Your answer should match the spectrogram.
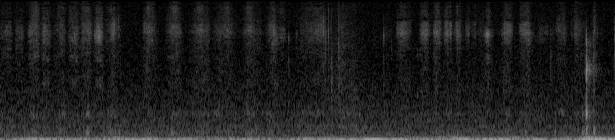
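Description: Tim Holtz watercolor pencil scratching over embossed watercolor paper in short repeated coloring strokes, a few a second.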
